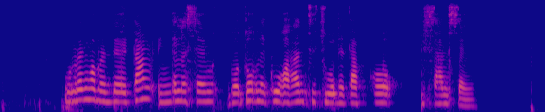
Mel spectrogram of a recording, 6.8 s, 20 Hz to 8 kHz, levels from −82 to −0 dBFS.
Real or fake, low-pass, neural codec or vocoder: fake; 7.2 kHz; codec, 44.1 kHz, 1.7 kbps, Pupu-Codec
